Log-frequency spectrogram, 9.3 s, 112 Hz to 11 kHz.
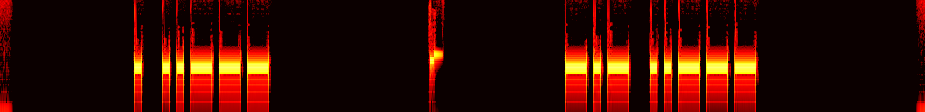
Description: Morse code, heard as a keyed tone, about 17 wpm, 700 Hz. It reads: E 2 K 2
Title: Single-Letter Single-Number 17wpm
